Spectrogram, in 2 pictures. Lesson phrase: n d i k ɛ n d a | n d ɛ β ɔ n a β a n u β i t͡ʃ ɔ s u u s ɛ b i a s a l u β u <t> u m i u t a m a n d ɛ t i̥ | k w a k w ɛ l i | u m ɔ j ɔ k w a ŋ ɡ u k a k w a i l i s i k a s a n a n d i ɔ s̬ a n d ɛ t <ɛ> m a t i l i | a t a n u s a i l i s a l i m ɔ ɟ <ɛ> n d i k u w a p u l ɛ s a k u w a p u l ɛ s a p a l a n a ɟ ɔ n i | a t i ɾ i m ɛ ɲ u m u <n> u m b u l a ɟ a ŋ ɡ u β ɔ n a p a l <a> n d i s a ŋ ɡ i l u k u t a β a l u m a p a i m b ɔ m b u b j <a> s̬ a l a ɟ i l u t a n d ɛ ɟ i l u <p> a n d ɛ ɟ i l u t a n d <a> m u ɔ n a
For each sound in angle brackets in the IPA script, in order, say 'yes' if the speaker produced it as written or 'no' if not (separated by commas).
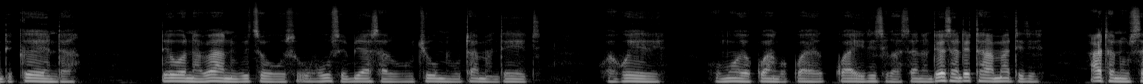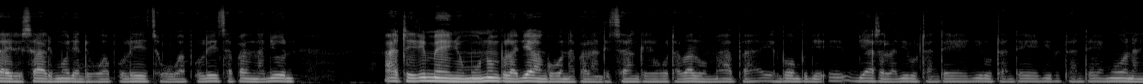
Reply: no, no, no, yes, yes, yes, no, no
